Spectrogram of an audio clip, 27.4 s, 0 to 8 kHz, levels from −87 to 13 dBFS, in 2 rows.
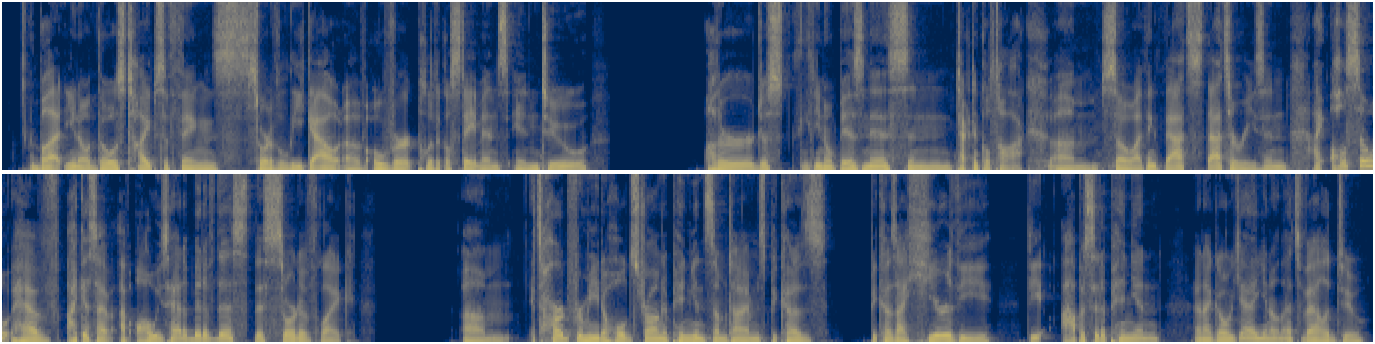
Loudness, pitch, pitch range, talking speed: -18 LUFS, 125 Hz, 110-145 Hz, 165 wpm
